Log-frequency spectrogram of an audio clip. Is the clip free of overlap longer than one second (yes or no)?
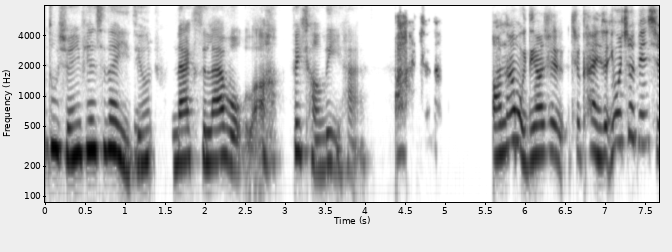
yes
